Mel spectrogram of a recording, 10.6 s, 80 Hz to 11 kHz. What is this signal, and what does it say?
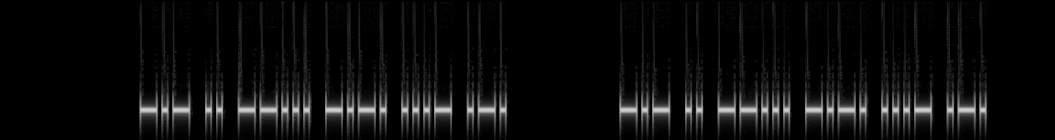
Morse code, heard as a keyed tone, about 22 wpm, 700 Hz. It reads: KI7CVR KI7CVR
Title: USA Call Signs - 6 Characters - Repeated 2x - 22wpm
